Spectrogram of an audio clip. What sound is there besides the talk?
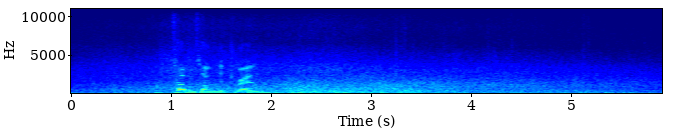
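wind blowing on the Holderness sea coast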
